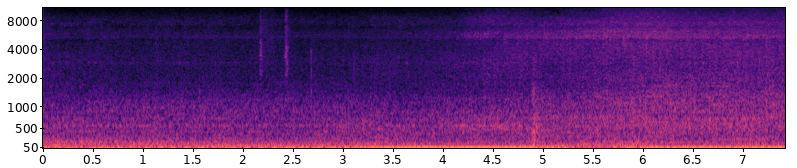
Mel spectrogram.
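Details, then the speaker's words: Diesel semi truck after a no-start, jump-started with batteries down to about 11.3 V (owner probably left something on): deep, steady diesel rumble with no misses or knocks at idle; normal idle. "Up and running. I don't know, he's got to keep it running for a while."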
